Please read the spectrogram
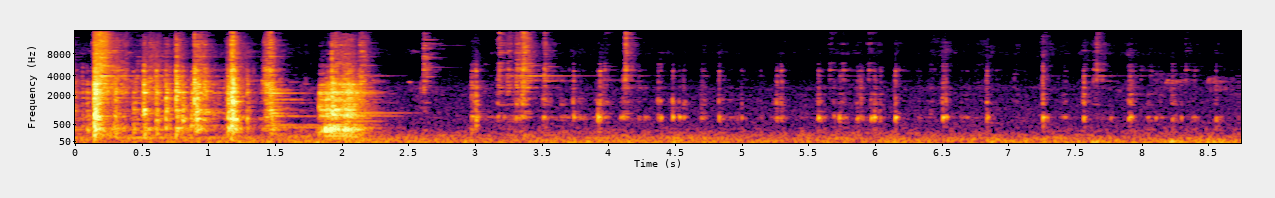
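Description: Thin metal parts of a small folding camp stove clattering and clicking as they are handled and fitted together: a busy clatter in the first two seconds, then a run of light metallic ticks with a faint ring.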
